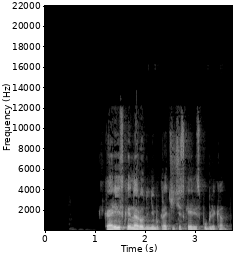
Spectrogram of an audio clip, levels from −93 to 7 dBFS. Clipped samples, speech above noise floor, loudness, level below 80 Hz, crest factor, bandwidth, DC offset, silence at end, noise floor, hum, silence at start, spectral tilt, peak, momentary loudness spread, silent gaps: under 0.1%; 53 dB; -21 LUFS; -46 dBFS; 18 dB; 12.5 kHz; under 0.1%; 0.1 s; -73 dBFS; none; 1.2 s; -7 dB/octave; -2 dBFS; 12 LU; none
